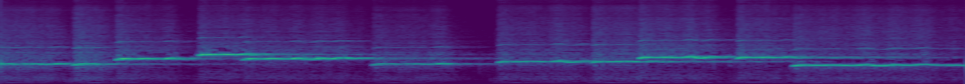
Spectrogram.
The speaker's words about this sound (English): So I made it my ringtone because I just love the melody. The melody's pretty good. And just almost being scared when I hear it go off. And then I remember it's my ringtone.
